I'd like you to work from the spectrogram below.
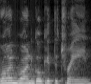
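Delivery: ordinary delivery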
